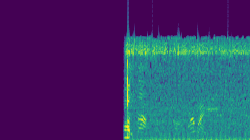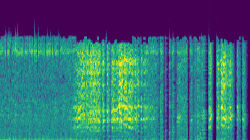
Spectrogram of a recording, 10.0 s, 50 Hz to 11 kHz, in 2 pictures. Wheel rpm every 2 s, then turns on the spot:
0, 10, 0, 20, 50.
2-4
